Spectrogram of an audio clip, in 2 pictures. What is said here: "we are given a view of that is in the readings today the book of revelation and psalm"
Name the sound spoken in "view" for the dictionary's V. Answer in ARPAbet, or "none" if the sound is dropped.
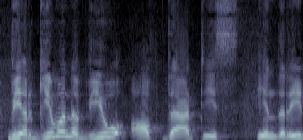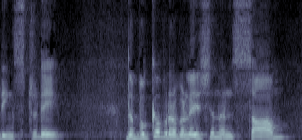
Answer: V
